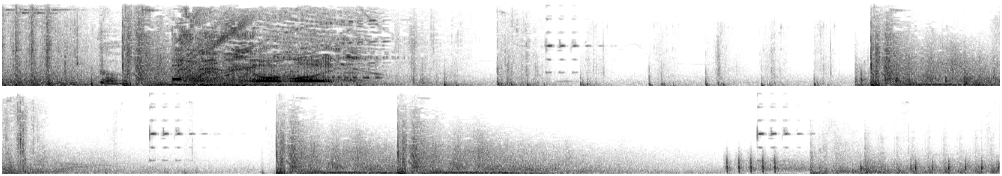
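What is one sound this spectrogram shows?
A rifle fires short bursts of shots that echo loudly.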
